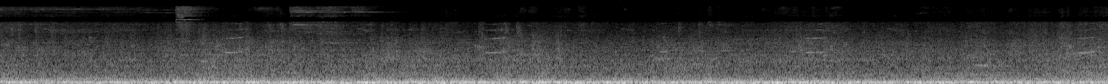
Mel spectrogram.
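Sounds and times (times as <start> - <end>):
freight train rumbling over rails: 0.0 - 11.0.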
